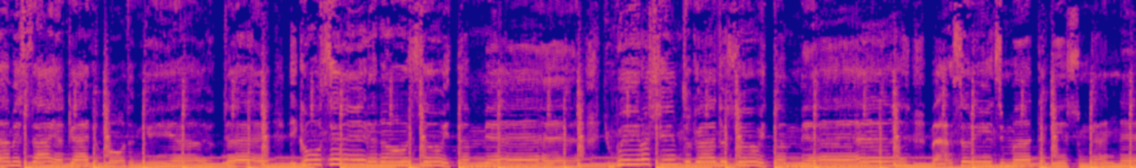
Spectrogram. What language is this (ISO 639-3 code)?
kor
